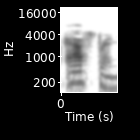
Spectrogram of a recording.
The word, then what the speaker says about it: aspirin: Excuse me, I was just going to say aspirin, 本来是有三个音节的 aspirin, 可是我们现在大部分只念成两个音节 aspirin, 第一个 I 根本没有念出来，念作 aspirin 就好了。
